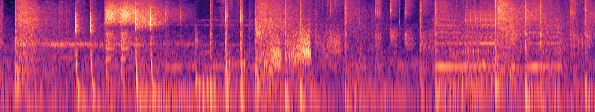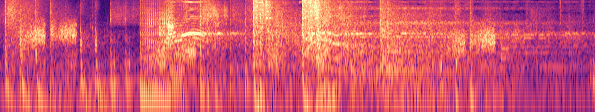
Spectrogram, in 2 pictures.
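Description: Pistol fire in the video game Quantum Break, scattered sharp shots and impacts amid chaotic combat noise and crashes, dense and continuous over the whole stretch.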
